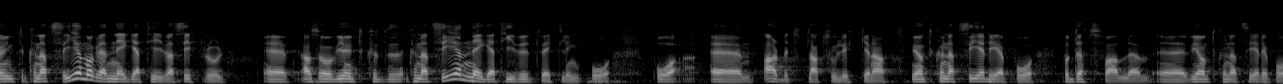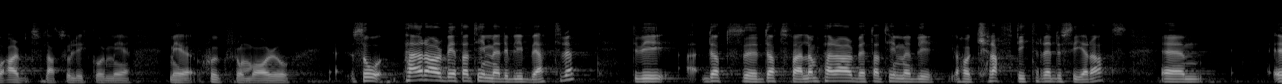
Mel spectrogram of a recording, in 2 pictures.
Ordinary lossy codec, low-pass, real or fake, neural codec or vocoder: none; 7.2 kHz; real; none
